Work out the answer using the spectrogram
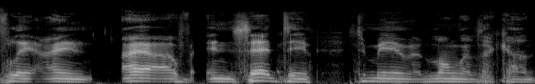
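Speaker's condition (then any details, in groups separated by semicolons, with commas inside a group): ALS; young onset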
